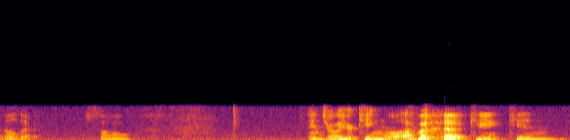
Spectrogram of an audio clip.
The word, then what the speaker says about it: quinoa: that so enjoy your quinoa Ken quinoa I think is how you pronounce it I found out I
